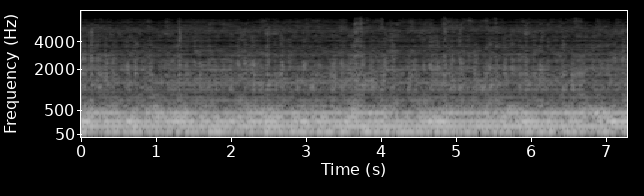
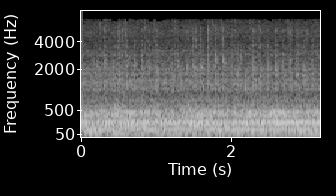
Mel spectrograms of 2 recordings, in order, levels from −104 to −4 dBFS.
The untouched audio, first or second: second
